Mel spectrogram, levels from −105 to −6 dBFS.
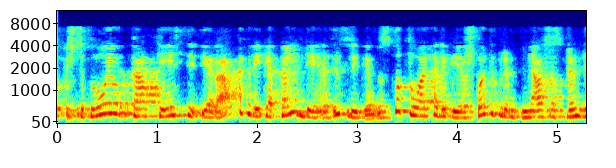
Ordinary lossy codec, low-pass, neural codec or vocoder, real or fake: AAC, 32 kbps; 7.2 kHz; codec, 16 kHz, 2 kbps, FunCodec, trained on Chinese and English, 25 frames a second; fake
